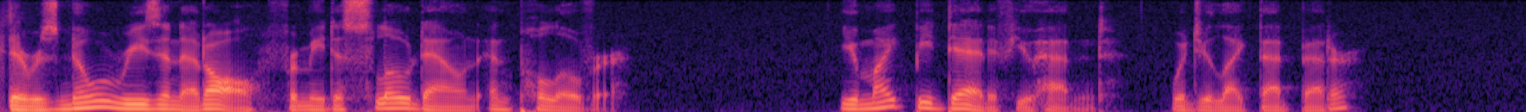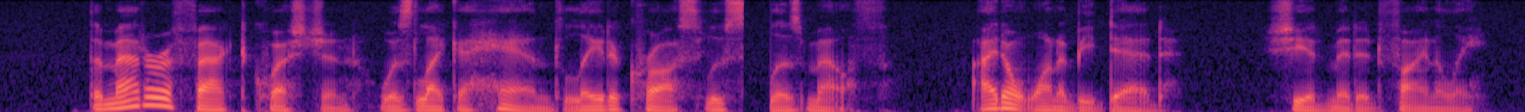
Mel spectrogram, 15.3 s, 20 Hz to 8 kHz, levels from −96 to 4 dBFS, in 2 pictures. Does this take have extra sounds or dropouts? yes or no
yes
